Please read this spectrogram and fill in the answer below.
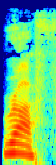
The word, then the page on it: ruff: American English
